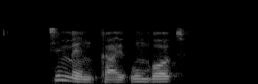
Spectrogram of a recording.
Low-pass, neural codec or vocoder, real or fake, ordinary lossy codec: 5.4 kHz; codec, 16 kHz, 4 kbps, FunCodec, trained on LibriTTS, 50 frames a second; fake; Opus, 16 kbps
